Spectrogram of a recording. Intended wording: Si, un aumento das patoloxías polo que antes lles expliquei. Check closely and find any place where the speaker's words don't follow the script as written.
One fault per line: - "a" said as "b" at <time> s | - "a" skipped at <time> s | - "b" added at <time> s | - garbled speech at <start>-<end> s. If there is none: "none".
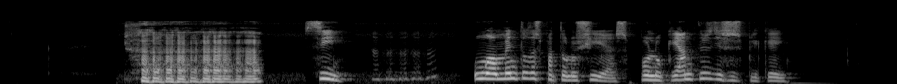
none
